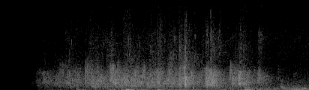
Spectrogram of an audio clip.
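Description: Audience applauding, starting suddenly about half a second in and thinning out near the end.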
